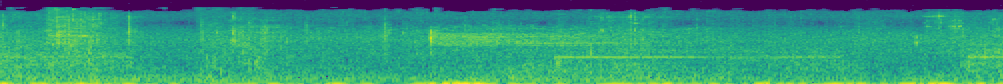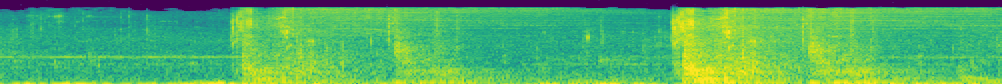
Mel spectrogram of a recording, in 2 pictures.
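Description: Quick footsteps clatter on a metal floor.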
